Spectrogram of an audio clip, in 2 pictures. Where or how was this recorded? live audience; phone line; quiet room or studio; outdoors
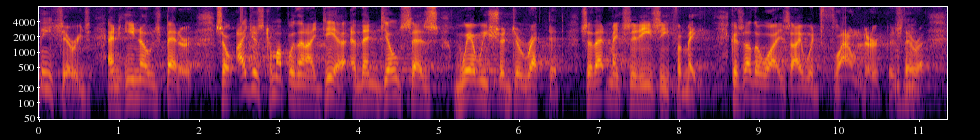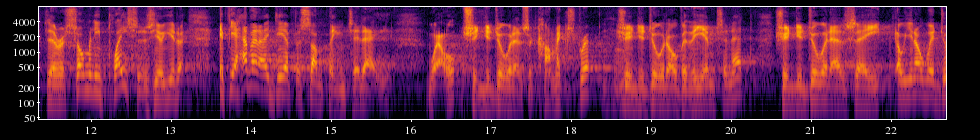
live audience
